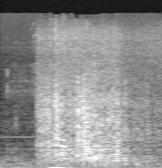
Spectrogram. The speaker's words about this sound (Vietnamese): Rồi sấm sét nổi lên ầm ầm, cho đến khi trời đổ mưa.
